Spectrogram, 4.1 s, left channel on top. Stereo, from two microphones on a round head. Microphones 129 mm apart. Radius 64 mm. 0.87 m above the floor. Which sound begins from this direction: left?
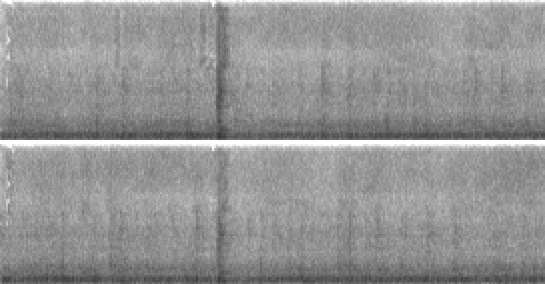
A thud, at 1.6 s.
